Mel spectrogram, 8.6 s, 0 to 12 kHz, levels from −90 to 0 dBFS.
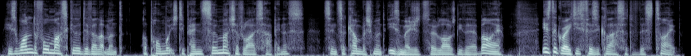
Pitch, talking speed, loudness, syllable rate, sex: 135 Hz, 175 wpm, -19 LUFS, 7.2 syllables/s, male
